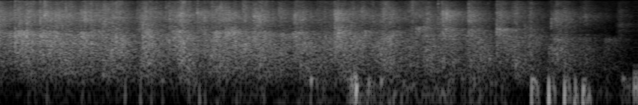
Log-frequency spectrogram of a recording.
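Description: Congregation applauding: steady clapping throughout, with a few low thumps near the end.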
